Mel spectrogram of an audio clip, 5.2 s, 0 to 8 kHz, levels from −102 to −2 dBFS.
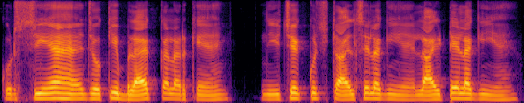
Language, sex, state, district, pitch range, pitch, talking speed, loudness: Hindi, male, Bihar, Bhagalpur, 125-145 Hz, 135 Hz, 185 wpm, -18 LUFS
